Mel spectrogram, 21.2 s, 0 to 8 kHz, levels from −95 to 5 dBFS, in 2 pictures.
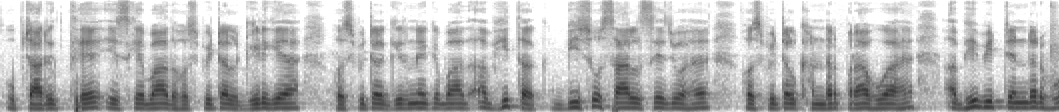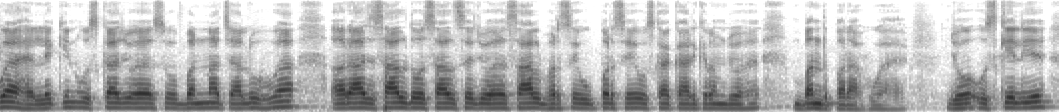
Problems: none marked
